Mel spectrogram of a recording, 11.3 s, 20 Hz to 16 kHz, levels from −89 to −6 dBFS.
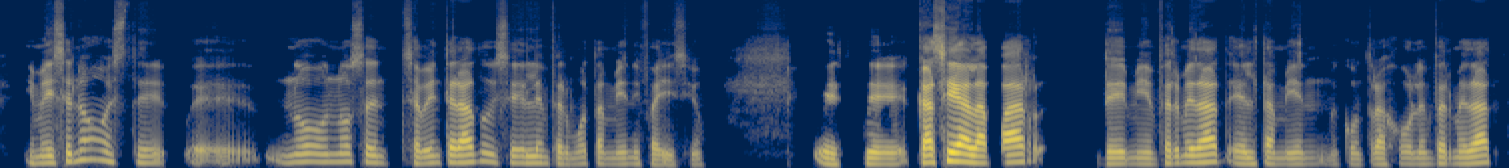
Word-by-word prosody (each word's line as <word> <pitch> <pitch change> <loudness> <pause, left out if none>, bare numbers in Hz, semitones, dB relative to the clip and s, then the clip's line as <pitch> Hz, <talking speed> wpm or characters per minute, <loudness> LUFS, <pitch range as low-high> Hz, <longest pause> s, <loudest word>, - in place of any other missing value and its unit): Y - - -11
me 145 - -3
dice: 150 +4 -1
"No, 215 +1 -5
este, 160 -3 -8 0.2
eh, 420 -2 -11
¿no 170 - -6
no 170 +1 -5
se 155 -3 -4
se - - -4
había 140 +2 -2
enterado?", 155 +4 +1
dice: 145 -2 -5
"El 145 0 -2
enfermó 130 -2 -7
también 125 0 -8
y - - -8
falleció". 110 -5 -9 0.8
Este, 120 0 -2
casi 155 +5 +9
a 175 - +12
la 145 -2 +7
par 160 +4 +3 0.4
de 125 0 -2
mi 125 0 -7
enfermedad, 150 +6 +2
él 125 -1 -4
también 125 -1 -6
contrajo 120 +2 -7
la 125 - -7
enfermedad 130 +4 0
145 Hz, 165 wpm, -23 LUFS, 125-165 Hz, 0.8 s, a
